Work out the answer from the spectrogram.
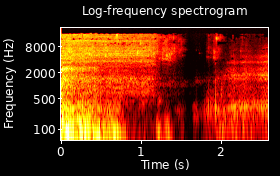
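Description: Running water rinses blanched pods to cool them, a broad steady hiss that drops out briefly partway through and then resumes.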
